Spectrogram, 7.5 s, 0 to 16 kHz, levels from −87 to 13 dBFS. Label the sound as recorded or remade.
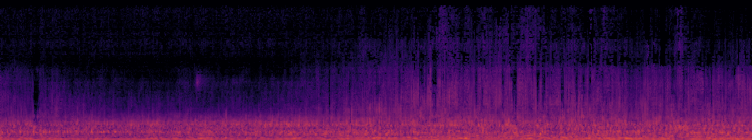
remade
